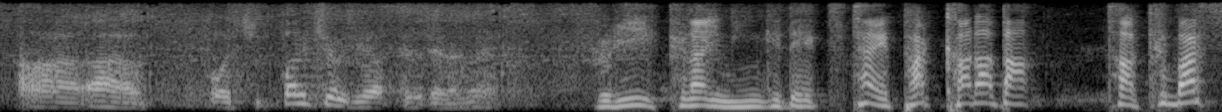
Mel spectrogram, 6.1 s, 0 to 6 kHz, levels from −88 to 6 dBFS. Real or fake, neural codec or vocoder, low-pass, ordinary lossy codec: fake; codec, 16 kHz, 1.1 kbps, Voila-Tokenizer; 5.4 kHz; none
